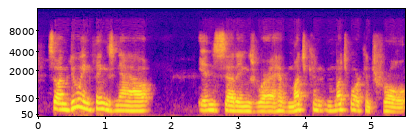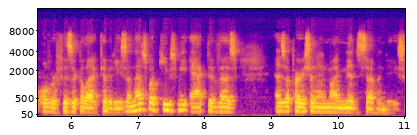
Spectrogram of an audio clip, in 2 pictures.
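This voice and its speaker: This man's voice is medium in pitch, somewhat breathy, and dark and mellow in tone. He speaks at a moderate pace with lively intonation. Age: 70s. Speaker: sociology professor emeritus. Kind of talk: interview. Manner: halting.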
